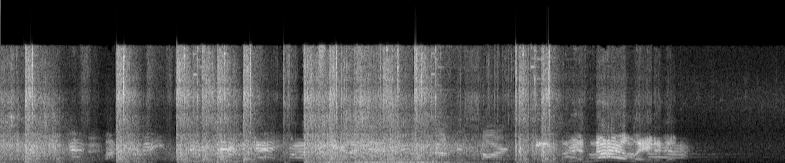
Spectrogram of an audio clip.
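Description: Gunfire and explosions crackle and boom in a battle.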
